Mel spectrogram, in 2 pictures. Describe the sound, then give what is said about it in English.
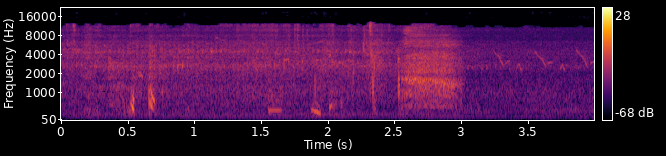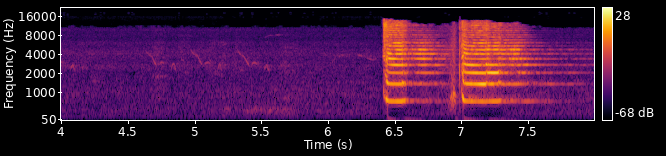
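Two loud, sudden air horn blasts burst out near the end, one right after the other, as a prank on a golf course, cutting through a quiet outdoor scene with faint birds chirping and a low background hum. “The two angry gentlemen who were the victims of the golf course air horn stunt”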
